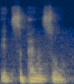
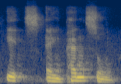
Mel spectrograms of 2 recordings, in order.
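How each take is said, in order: First: The words are linked together with natural stress. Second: Each word is said separately with unnatural stress. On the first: The speaker calls it right. "instead of it's a pencil" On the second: The speaker calls it wrong. "his pronunciation's totally off"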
